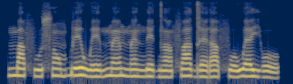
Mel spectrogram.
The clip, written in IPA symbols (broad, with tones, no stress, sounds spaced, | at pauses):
m a˧ f u˨ s ɔ̃˧ b e˦ w e˧ m ɛ̃˦ m ɛ̃˧ n e˧ d ã˧ f a˦ d ɛ˧ ɾ a˧ f o˧ w ɛ˦ j o˦˨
